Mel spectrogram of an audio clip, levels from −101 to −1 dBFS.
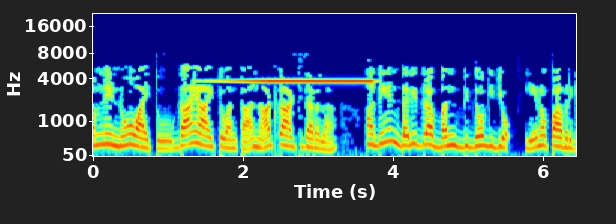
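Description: A speech recording with heavy MP3 compression throughout: a watery, swirling texture as weak frequency components flicker in and out, and nothing above 7.8 kHz. It is likely a very low bitrate, about 16 kbps, and the warbling sets it apart from a simple low-pass filter, which would dull the sound without it. From 1.33 to 3.86 s a loudspeaker feedback squeal appears, a single 3.8 kHz tone that swells over roughly a second to about 5 dB above the speech. That build-up marks it as a loop running away, unlike a steady interfering whine.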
